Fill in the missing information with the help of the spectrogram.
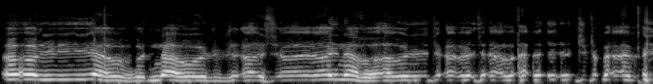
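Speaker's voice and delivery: imitating [name] stammering through an interview; stuttering [name]. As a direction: stumble through every word like [name]. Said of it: "this is exactly how he said it".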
